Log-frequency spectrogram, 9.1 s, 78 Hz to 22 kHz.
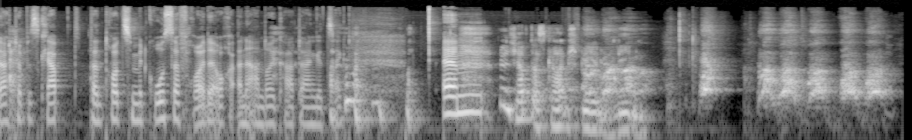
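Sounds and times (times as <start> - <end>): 
speech: 0.0 - 6.6
dog barking: 5.8 - 9.1.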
